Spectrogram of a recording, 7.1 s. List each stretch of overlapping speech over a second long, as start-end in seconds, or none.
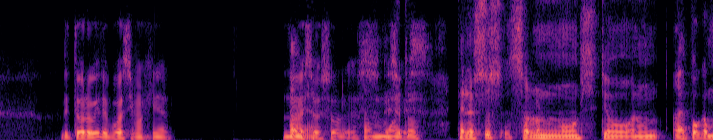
2.8-4.4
